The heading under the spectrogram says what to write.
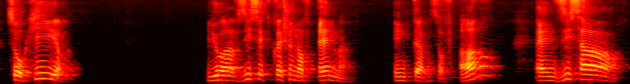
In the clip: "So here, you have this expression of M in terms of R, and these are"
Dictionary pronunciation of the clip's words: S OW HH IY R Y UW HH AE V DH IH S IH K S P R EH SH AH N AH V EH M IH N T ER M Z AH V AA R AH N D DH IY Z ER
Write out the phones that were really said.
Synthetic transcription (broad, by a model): S OW HH IY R Y UW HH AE V DH IH S IH K S P R EH SH AH N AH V EH M IH N T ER M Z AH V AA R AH N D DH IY S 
